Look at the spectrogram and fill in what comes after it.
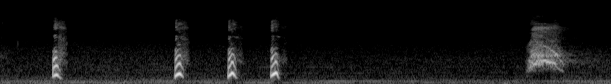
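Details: A fox at night, sneaking through an industrial area: four short, hoarse barks spaced about half a second to a second apart, then a longer, harsh, rasping scream.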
